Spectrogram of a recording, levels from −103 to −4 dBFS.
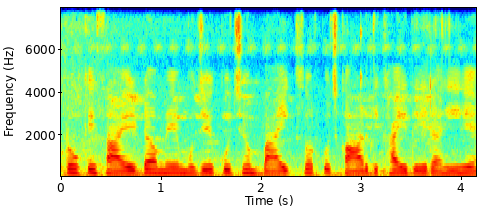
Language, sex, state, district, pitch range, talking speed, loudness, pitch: Hindi, female, Bihar, Darbhanga, 165-185 Hz, 215 wpm, -15 LUFS, 170 Hz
